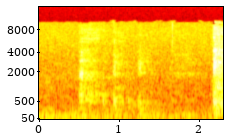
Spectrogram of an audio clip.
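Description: A single sharp cough bursts out near the end, preceded by a few faint, breathy sounds against a quiet background. No one speaks.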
